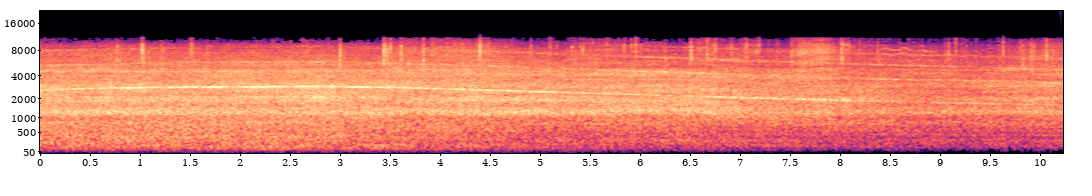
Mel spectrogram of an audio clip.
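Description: Twin Williams FJ44 turbofans of a Cessna Citation CJ2 running at taxi power: a steady rush of jet noise with a high turbine whine that rises slightly, then falls in pitch after the middle, the whole sound slowly fading as the jet moves away.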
